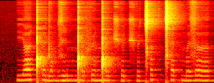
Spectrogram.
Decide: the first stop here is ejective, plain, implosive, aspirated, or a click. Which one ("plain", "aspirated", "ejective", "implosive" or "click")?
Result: click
